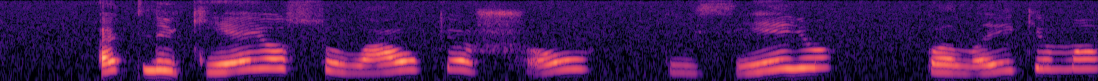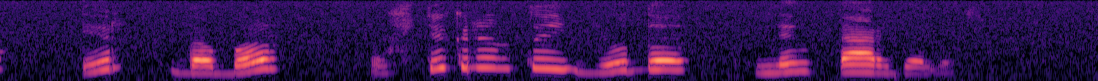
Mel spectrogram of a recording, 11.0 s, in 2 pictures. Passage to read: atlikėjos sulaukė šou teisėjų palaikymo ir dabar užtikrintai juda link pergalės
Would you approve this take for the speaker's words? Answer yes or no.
yes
